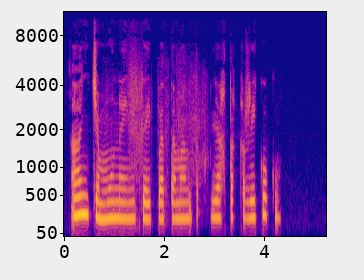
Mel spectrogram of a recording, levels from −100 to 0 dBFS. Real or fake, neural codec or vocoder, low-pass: real; none; 9.9 kHz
